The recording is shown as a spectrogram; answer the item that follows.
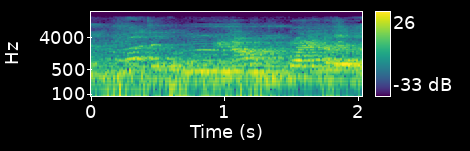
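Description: Young children's voices chattering and calling out over one another.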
